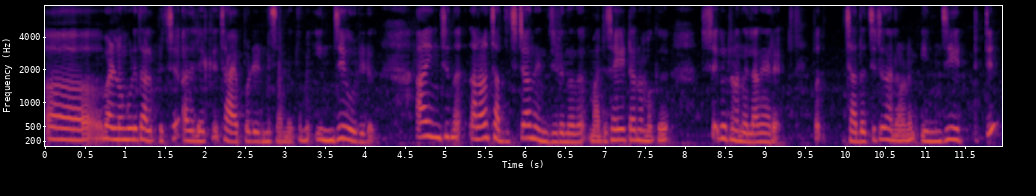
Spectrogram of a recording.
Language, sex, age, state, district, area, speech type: Malayalam, female, 18-30, Kerala, Kasaragod, rural, spontaneous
